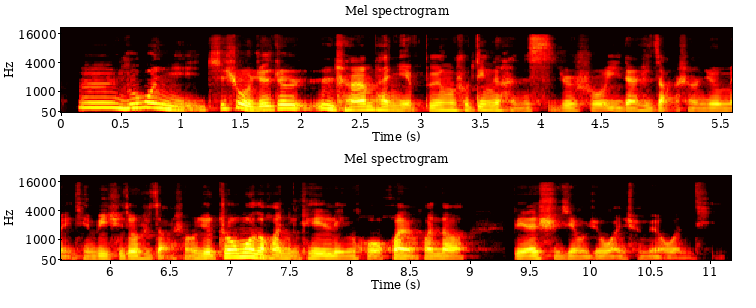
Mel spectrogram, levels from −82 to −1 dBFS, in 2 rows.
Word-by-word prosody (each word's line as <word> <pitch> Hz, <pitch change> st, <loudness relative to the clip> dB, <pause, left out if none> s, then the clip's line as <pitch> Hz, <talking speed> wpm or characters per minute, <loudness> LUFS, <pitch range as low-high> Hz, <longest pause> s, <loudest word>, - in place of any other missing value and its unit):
嗯， 245 Hz, -1 st, 0 dB
如 220 Hz, +4 st, +1 dB
果 245 Hz, -2 st, +4 dB
你 165 Hz, -5 st, -1 dB
其 190 Hz, +6 st, -7 dB
实 -, -, +1 dB
我 -, -, +8 dB
觉 145 Hz, -, +2 dB
得 155 Hz, -, +5 dB
就 195 Hz, +4 st, +4 dB
是 190 Hz, -, +5 dB
日 180 Hz, -, +1 dB
程 150 Hz, -4 st, +1 dB
安 150 Hz, +2 st, +6 dB
排， 150 Hz, -2 st, +2 dB
你 120 Hz, -5 st, -3 dB
也 100 Hz, -, 0 dB
不 120 Hz, -, -8 dB
用 120 Hz, 0 st, 0 dB
说 125 Hz, +2 st, -6 dB
定 135 Hz, +2 st, -2 dB
得 120 Hz, -, 0 dB
很 105 Hz, -2 st, -10 dB
死， 105 Hz, -, -5 dB
就 110 Hz, -, -7 dB
是 105 Hz, -, -4 dB
说 105 Hz, -1 st, -5 dB
一 105 Hz, +3 st, -6 dB
旦 110 Hz, -, 0 dB
是 110 Hz, -, -8 dB
早 -, -, -3 dB
上， 105 Hz, -2 st, -10 dB
就 105 Hz, 0 st, -2 dB
每 105 Hz, -1 st, -7 dB
天 105 Hz, -1 st, -11 dB
必 110 Hz, 0 st, -1 dB
须 110 Hz, +2 st, -7 dB
都 110 Hz, -1 st, +1 dB
是 110 Hz, -, -10 dB
早 -, -, -4 dB
上， 110 Hz, -, -8 dB
我 120 Hz, -, -3 dB
觉 135 Hz, -, +3 dB
得 -, -, -6 dB
周 175 Hz, 0 st, +7 dB
末 190 Hz, 0 st, +8 dB
的 155 Hz, -, +7 dB
话， 135 Hz, -3 st, +2 dB
你 110 Hz, -3 st, -5 dB
可 110 Hz, +3 st, -11 dB
以 110 Hz, -, +3 dB
灵 105 Hz, 0 st, -2 dB
活 -, -, -2 dB
换 280 Hz, 0 st, +3 dB
换 110 Hz, -, -1 dB
到 105 Hz, -3 st, 0 dB, 0.3 s
别 110 Hz, 0 st, +1 dB
的 110 Hz, -, +4 dB
时 110 Hz, -1 st, -3 dB
间， 100 Hz, 0 st, -5 dB
我 95 Hz, -, -8 dB
觉 -, -, -12 dB
得 100 Hz, -, -5 dB
完 100 Hz, +1 st, -6 dB
全 100 Hz, -1 st, -15 dB
没 -, -, -12 dB
有 -, -, -7 dB
问 -, -, -11 dB
题。 -, -, -22 dB
115 Hz, 370 characters per minute, -22 LUFS, 105-155 Hz, 0.3 s, 我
